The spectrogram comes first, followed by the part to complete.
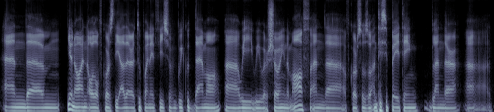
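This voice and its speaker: A man's voice: sits low, vocal fry, bright, forceful tone, smooth, dry recording, studio quality. A man hosting a podcast in casual chat, talking with enthusiasm and rambling through many fillers. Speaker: podcast host.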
